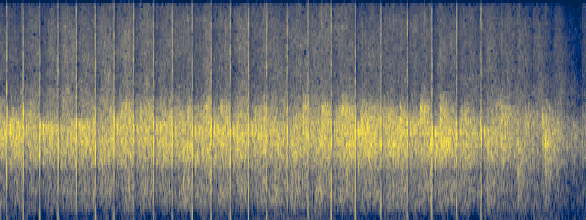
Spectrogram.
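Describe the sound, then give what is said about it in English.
An audience in a church claps their hands in praise of God, a dense, loud wash of applause with sharper claps standing out in a steady beat, holding for several seconds before tapering off slightly at the end. “When was the last time we clapped our hands in praise of God? Go on.”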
